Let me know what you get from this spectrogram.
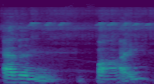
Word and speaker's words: Bayh: Evan Bayh.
